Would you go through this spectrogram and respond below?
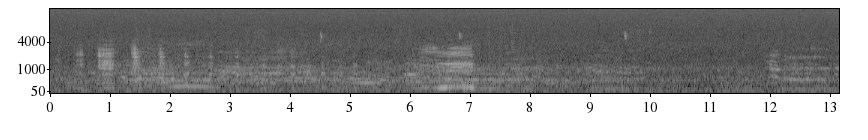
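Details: Red deer calling in autumn at Krasny Bor on 1 October 2015, during an Indian-summer spell: several low, harmonic, bellowing calls spaced several seconds apart, the loudest swelling mid-clip, over faint rustling and scattered clicks.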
